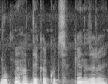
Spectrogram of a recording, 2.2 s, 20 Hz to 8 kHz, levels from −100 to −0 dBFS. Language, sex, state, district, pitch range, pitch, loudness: Hindi, male, Bihar, Vaishali, 135-140 Hz, 135 Hz, -14 LUFS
